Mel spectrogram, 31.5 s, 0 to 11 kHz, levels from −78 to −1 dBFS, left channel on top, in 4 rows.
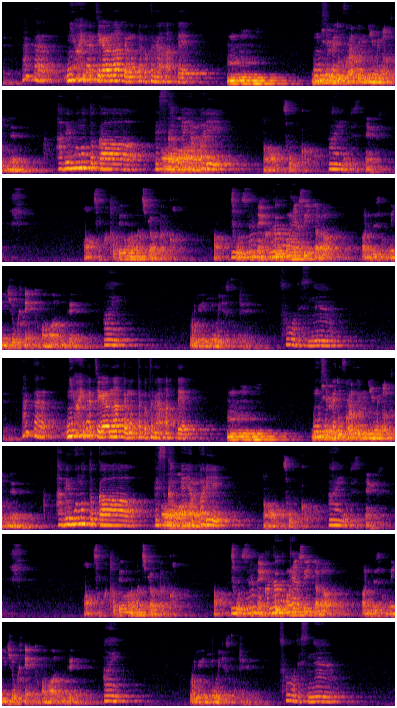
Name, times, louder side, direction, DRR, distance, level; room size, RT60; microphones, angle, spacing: voice 1, 0.4-0.9 1.2-3.7 6.2-7.2 8.9-10.5 10.9-12.2 14.4-14.8 20.3-21.7 25.6-26.0 29.1-30.3, right 2 dB, 45° right, 1 dB, 0.6 m, -21 dB
voice 2, 4.5-5.3 6.2-8.3 11.0-11.8 13.1-14.2 14.6-14.8 15.1-15.4 15.9-16.1 17.3-19.2 19.9-22.3 22.9-25.1 27.3-28.6, equal, 10° right, 1 dB, 0.9 m, -22 dB
8.1 x 8.0 x 3.3 m, 1.3 s
head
